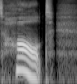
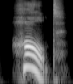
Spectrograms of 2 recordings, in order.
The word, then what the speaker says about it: halt: the correct pronunciation is halt let's break it down first we have H A WL which rhymes with ball and call then comes T which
